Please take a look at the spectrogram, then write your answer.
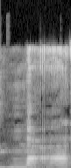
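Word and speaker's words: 马: but both of the these two characters are are pronounced as ma which means horse in China okay my friend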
